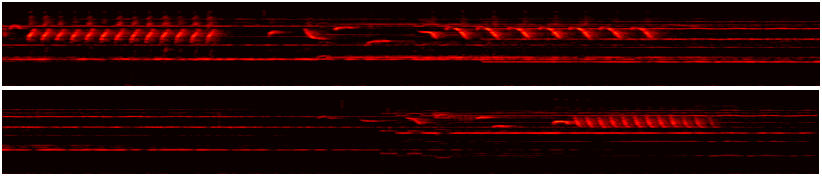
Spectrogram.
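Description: Wake Voice alarm app ringing on an iPhone: a gentle wake-up tune of soft sustained tones with birdsong chirps and rapid trills over it, three trill bursts in all.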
